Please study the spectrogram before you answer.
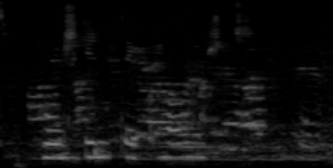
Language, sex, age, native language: Icelandic, female, 8, Icelandic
